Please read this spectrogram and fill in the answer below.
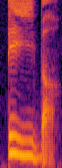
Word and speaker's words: Pays-Bas: Final S here, not pronounced. Same thing here. Pays, pays, and then bas. Les Pays-Bas.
